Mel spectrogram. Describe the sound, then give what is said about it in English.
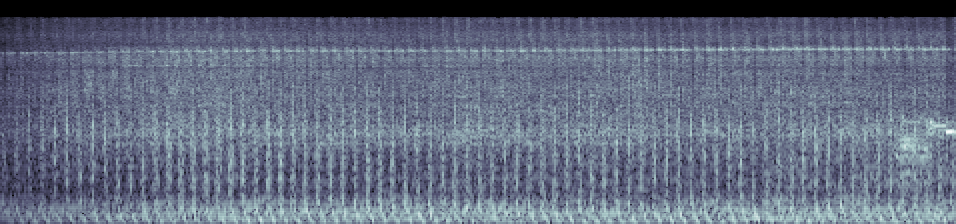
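A helicopter flies over the Rim Fire burn area near Hetch Hetchy and the Tuolumne River drainage in Yosemite; its rotor thumps in a fast, steady rhythm over a loud engine roar, holding strong and constant throughout with no voices. “So you're actually flying over the rim fire, and as you look down, you can see where the crown of a lot of these trees were completely consumed by the fire.”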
